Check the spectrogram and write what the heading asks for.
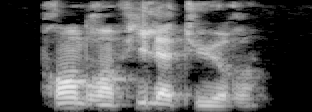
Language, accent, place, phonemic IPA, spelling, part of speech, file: French, France, Lyon, /pʁɑ̃dʁ ɑ̃ fi.la.tyʁ/, prendre en filature, verb, LL-Q150 (fra)-prendre en filature.wav
- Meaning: (espionage) to shadow, to tail (to secretly track or follow another)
